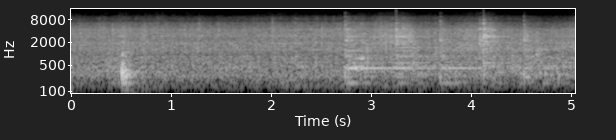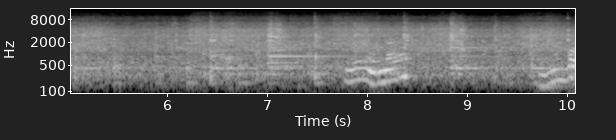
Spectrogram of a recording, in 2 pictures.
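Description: Vegetables with salt and grated coconut sauté in a pan for sambar: a steady sizzle with repeated scraping and stirring, some tonal clatter and faint background voices.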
